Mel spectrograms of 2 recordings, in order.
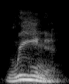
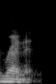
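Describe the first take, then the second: First: The first syllable has a long 'ee' vowel. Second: The first syllable has a short 'e' vowel. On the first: This is how the speaker thinks it should be said. "should really ... be pronounced renin" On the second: This is how most people say it. "everybody pronounces it renin"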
